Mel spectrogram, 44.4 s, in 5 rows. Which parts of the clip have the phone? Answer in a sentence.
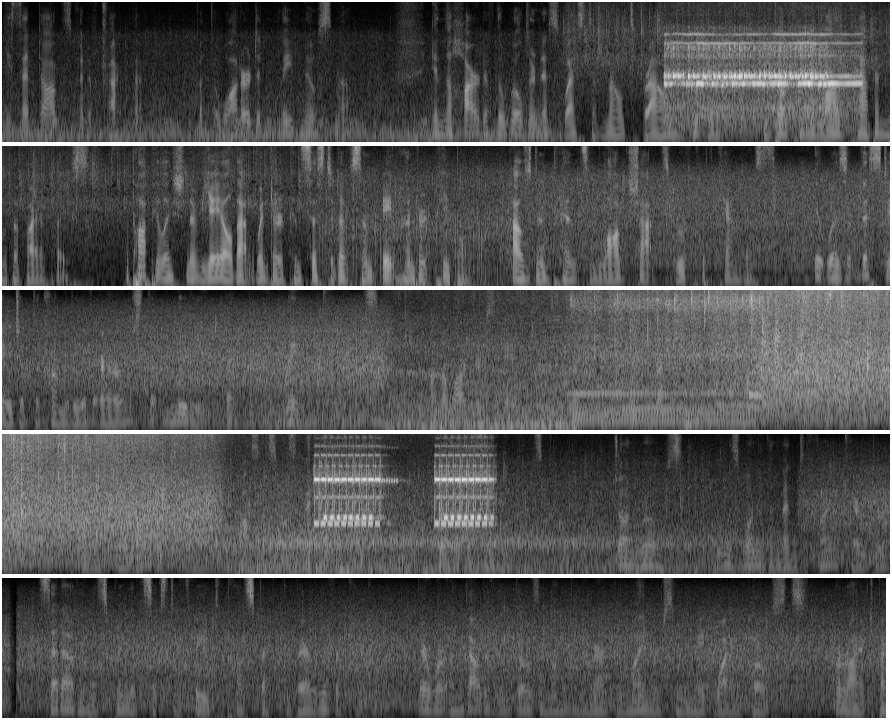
You can hear the phone from 6.6 to 8.7 s and from 29.7 to 31.6 s.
